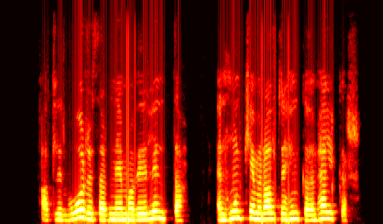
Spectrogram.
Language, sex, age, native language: Icelandic, female, 40-49, Icelandic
